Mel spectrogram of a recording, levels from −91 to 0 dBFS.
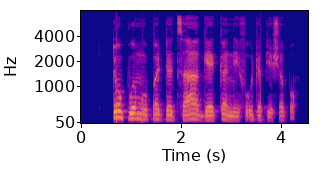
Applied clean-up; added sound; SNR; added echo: none; none; none; none.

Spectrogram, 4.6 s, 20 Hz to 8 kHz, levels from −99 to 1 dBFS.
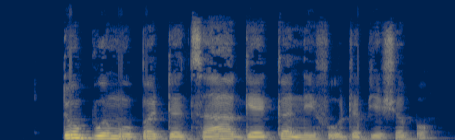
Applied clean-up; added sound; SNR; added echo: none; none; none; reverberation time 0.5 s.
